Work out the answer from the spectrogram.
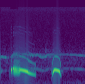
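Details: Spotted dove used as a lure for wild doves: a long coo that wavers and then slides down, followed by a short arched coo, low and hollow, with faint background hum.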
